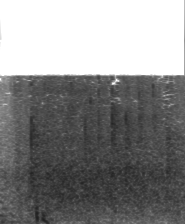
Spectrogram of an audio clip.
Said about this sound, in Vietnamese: Nên cho mấy em nhỏ và người lớn một tràng pháo tay.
